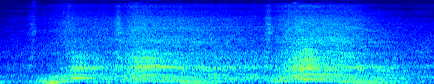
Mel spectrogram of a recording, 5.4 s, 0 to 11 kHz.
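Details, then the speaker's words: 2013 Ford Explorer Police Interceptor AWD, 3.7L V6, 139,000 miles, 8,918 engine hours, warm after running over an hour: two clean revs over a smooth idle with no knocks, misses or rattles; sounds healthy. "the motor sounds good it's been running well over an hour it idle smooth it revs up nice"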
